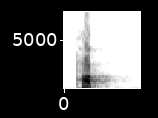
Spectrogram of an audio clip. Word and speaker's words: 밖: 쌍기역이 왔죠? 자, 이거는 발음할 때 어떻게 된다? 바뀌어야 돼요. 뭘로 바뀌어야 돼요? 기역으로 바뀌어야 되는 거죠. 그러니까 발음이 어떻게 됩니까? 박 하고 나서 기역으로 바뀌게 되겠죠.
